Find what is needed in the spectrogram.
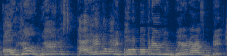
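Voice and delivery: high-pitched mock tirade; imitated cussing out. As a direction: act out a friend cussing a man out. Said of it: "She cussing him out".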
